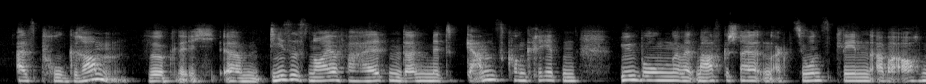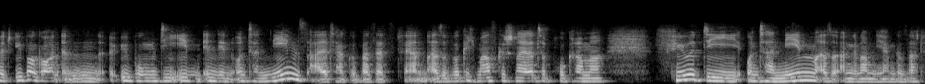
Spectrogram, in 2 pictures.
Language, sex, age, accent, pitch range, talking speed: German, female, 30-49, German, 145-170 Hz, 125 wpm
